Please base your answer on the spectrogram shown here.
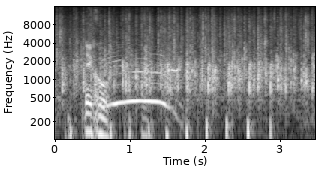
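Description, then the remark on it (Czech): A crowd breaks into steady applause for fencer Aleksandr Šupenič's Olympic medal from Tokyo, a dense wash of clapping that carries through the whole stretch, with a sustained cheer or whoop from one voice rising over it early on. “To si zaslouží, myslím, potlesk, ne?”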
